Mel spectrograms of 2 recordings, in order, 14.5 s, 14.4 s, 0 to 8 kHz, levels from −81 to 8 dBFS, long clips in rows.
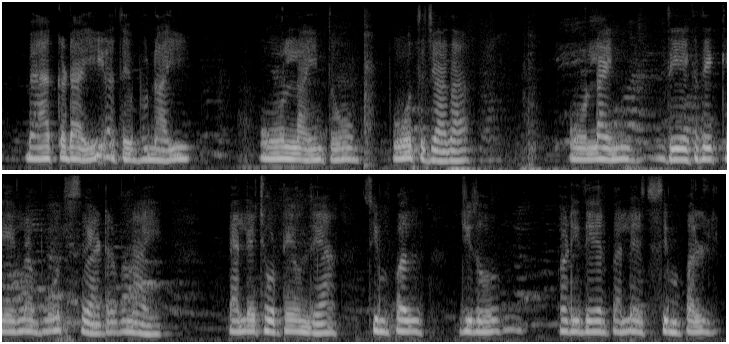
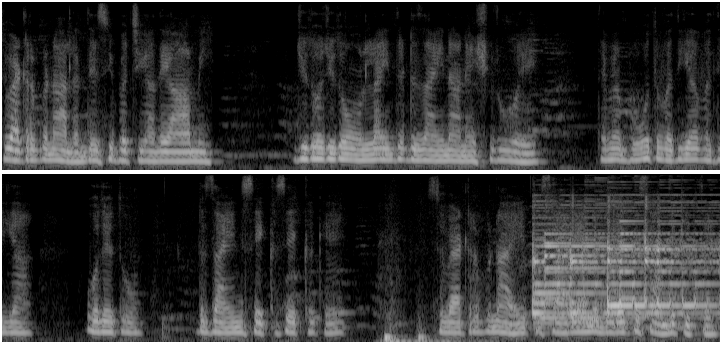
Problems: background sounds at intervals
